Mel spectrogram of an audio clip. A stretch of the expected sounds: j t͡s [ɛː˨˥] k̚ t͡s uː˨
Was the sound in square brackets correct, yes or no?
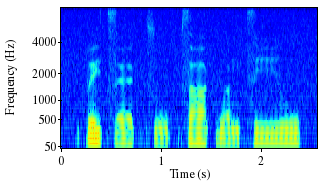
yes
